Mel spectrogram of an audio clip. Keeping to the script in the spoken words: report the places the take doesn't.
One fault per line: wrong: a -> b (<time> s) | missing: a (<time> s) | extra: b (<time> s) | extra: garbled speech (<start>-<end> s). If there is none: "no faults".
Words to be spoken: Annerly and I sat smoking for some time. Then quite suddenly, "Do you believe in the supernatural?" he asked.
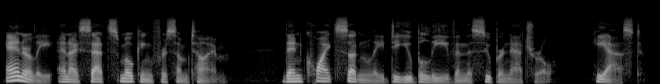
no faults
